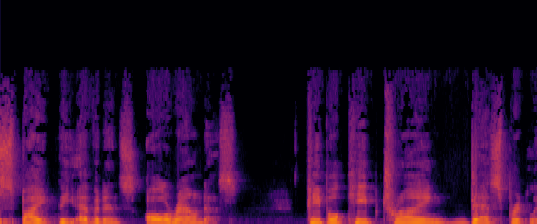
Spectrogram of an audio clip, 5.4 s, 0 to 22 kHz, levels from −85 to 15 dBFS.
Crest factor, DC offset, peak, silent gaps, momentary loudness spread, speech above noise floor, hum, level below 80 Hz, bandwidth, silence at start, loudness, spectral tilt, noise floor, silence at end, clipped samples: 16 dB; under 0.1%; -6 dBFS; none; 9 LU; 38 dB; none; -72 dBFS; 15 kHz; 0 s; -22 LUFS; -5.5 dB/octave; -60 dBFS; 0 s; under 0.1%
